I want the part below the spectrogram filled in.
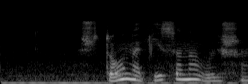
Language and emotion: Russian, neutral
